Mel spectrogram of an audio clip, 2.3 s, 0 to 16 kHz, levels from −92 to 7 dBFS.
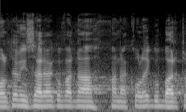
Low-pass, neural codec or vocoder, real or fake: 10.8 kHz; none; real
